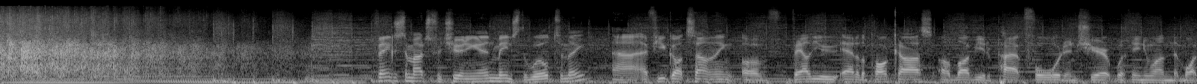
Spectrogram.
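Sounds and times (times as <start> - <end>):
crowd applauding: 0.0 - 3.1
speech: 3.8 - 11.9.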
